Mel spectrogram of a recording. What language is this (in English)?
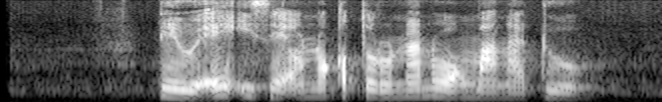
Javanese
